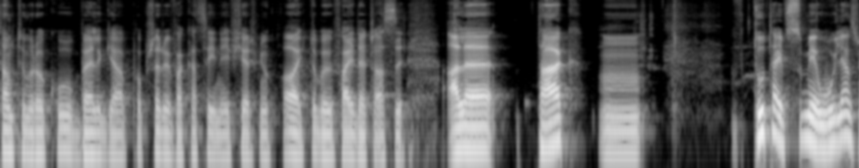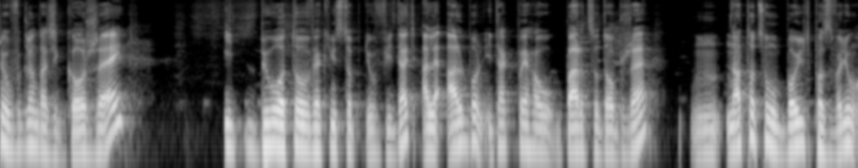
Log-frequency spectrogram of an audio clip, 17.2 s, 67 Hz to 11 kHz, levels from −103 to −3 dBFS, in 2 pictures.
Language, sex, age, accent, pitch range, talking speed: Polish, male, 20-39, native, 110-140 Hz, 145 wpm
